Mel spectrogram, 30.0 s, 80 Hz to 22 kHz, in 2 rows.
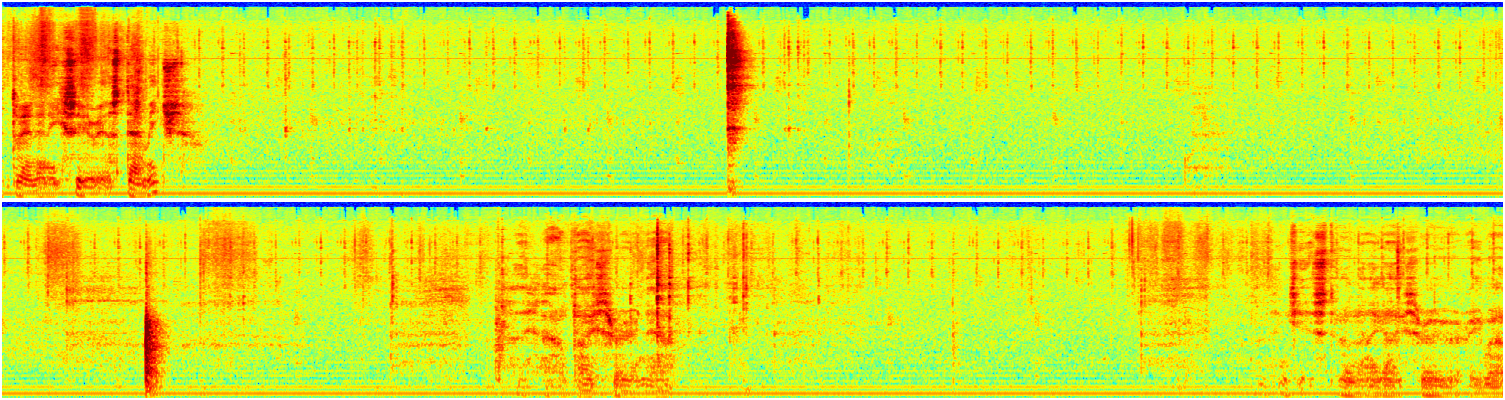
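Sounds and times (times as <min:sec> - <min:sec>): steady low hum: 0:00.0 - 0:30.0
sharp metallic tool clicks: 0:07.2 - 0:07.6.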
